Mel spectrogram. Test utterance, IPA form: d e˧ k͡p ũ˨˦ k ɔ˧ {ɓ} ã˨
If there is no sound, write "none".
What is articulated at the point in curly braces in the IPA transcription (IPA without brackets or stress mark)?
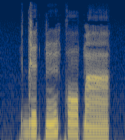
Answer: ɓ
